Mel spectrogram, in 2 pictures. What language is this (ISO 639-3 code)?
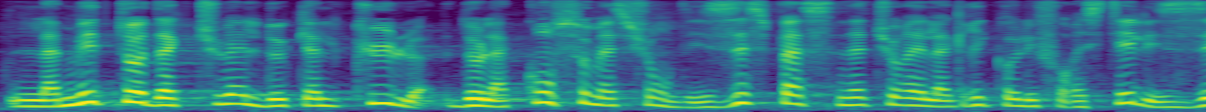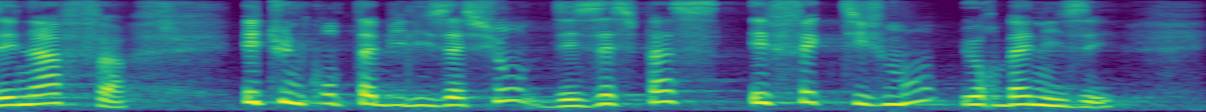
fra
